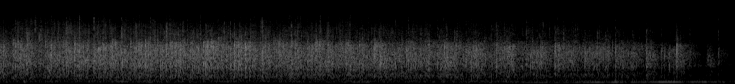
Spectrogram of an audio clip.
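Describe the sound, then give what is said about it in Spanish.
A crowd claps steadily in a dense, continuous wash of applause that holds for about seven seconds before starting to thin out at the end, with no speech over it. “Yo creo que se merece un fuerte aplauso.”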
